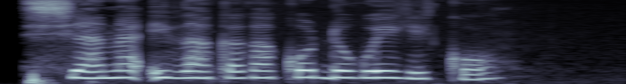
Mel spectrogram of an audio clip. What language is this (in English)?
Kikuyu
